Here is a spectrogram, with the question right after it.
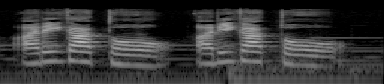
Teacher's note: That's to and u at the end, but because of o, u sound, we pronounce like long o sound.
